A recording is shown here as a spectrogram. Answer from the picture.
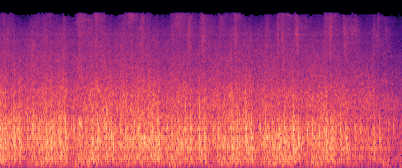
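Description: South Western Railway electric multiple unit passing close by, its wheels clattering over the track and points in a loud, steady rush that dies away near the end.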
